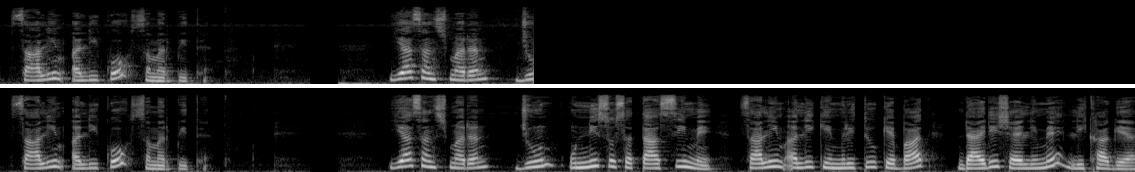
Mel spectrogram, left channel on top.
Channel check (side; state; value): left; drops out; at 5.4 s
